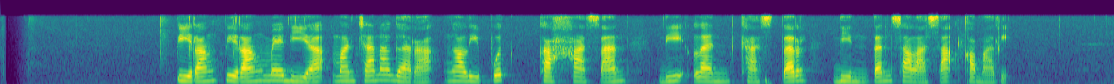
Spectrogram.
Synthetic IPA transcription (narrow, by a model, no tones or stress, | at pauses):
piɾaŋpiɾaŋmediamaɲt͡ʃanaɡaɾaŋalipʊt̪̚ | kahasan | dilɛnkʰast̪ər | dint̪ənsalasakamaɾi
